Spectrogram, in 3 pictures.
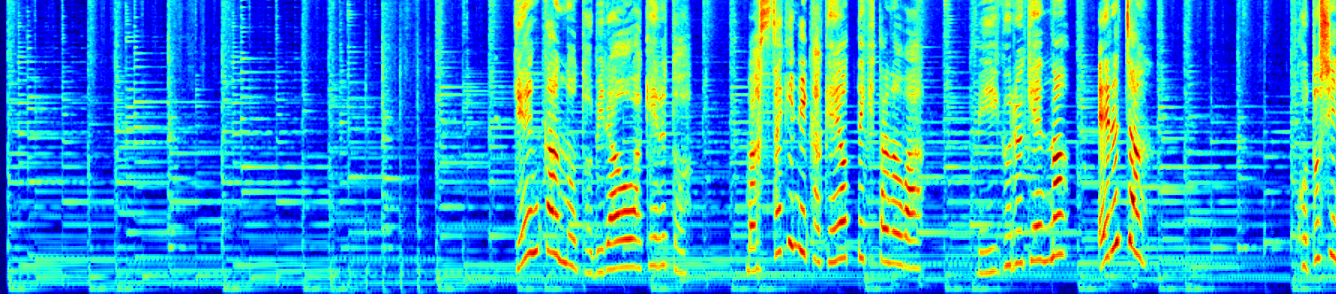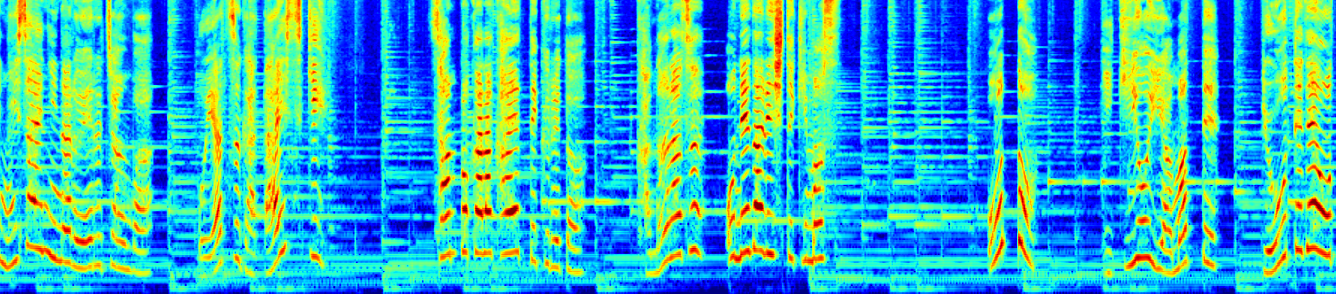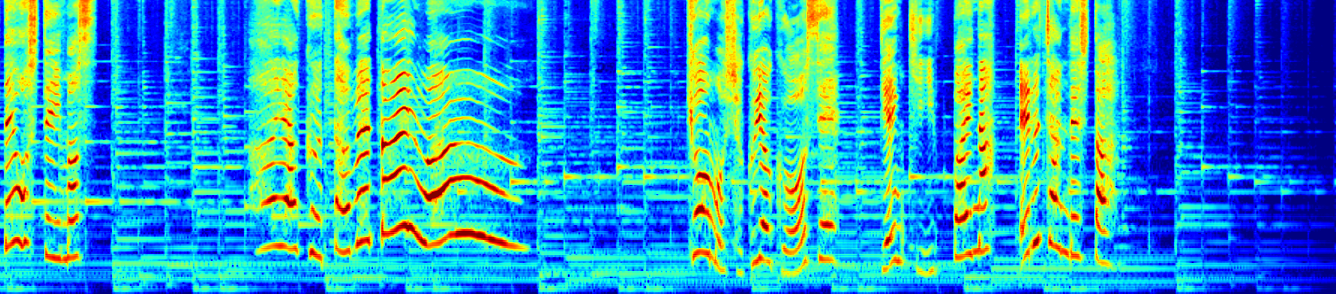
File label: narration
